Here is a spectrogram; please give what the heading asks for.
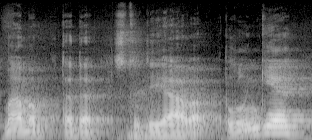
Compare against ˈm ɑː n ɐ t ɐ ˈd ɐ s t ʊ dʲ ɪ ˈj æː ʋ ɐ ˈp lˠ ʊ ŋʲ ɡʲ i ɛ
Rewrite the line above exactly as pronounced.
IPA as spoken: ˈm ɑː m ɐ t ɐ ˈd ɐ s t ʊ dʲ ɪ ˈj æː ʋ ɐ ˈp lˠ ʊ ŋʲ ɡʲ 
